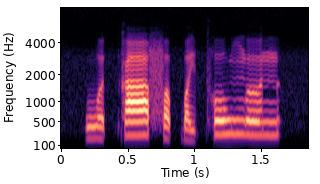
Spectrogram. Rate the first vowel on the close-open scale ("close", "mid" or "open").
mid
